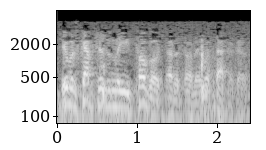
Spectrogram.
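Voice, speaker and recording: An actor playing a pompous, menacing big-game hunter villain in a 1940s radio drama. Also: male voice, mid-range voice, very animated, rapid-fire, close to an everyday voice. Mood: grandiose. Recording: muffled old radio recording with hiss.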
